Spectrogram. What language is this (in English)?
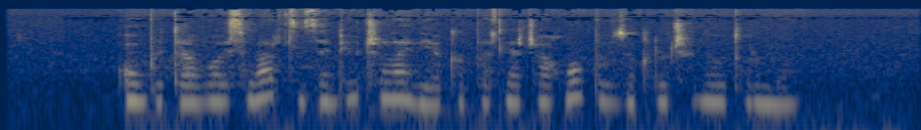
Belarusian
